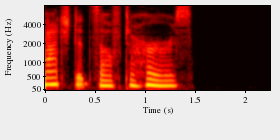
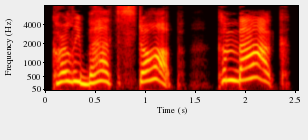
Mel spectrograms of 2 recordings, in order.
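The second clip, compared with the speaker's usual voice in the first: high calling out; pleading call; 10 semitones higher, slower than usual. A narrator's reading. Friend calling after fleeing girl, high pleading call. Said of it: "Sabrina's pleas".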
